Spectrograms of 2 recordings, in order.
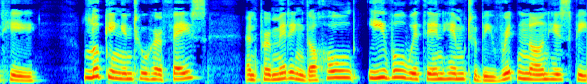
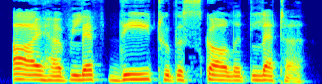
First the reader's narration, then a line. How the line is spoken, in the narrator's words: replied Roger Chillingworth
